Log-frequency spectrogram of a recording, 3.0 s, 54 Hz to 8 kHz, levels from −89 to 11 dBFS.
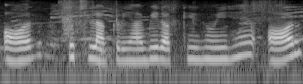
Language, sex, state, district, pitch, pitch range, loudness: Hindi, male, Madhya Pradesh, Katni, 235 Hz, 225-270 Hz, -18 LUFS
